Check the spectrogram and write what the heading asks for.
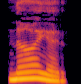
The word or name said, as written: ನ್ಯಾರಿ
